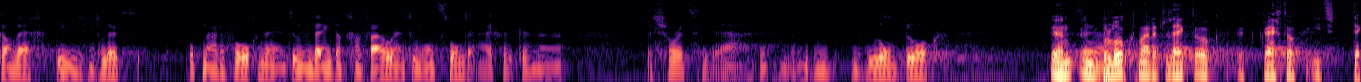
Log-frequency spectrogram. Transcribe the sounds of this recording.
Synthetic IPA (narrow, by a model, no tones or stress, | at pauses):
kɑnʋɛχd̥iɪsmɪslɵkt | ɔpnaːɹdəv̥ɔlˠχəndəɛntunbɛnɪɡ̚dɑtχaːnvʌwəɛntunɔntstɔntəɹɛjχənləkən | ənsʊːɹtja̰ | lɔmp̚blɔk | ənənblɔkmaːɹətlɛjk̚towkətkrɛjχtowkitstə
